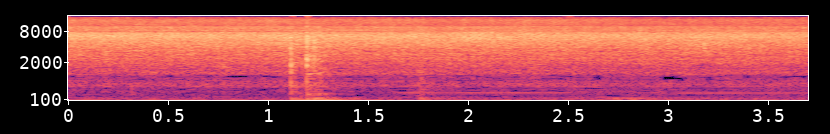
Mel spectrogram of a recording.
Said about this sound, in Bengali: পেঁয়াজ বাটাটা দিয়ে একটু তেলের সঙ্গে নেড়ে নিয়ে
